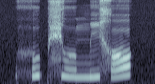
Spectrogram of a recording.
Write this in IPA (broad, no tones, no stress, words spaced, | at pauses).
hukʷɕuː mixɔ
